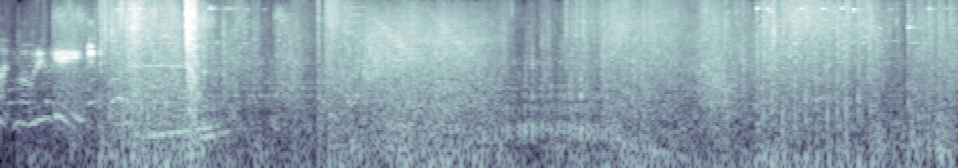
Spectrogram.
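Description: A heavy mechanical gun fires in rapid bursts.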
